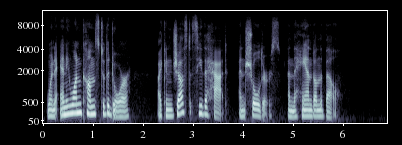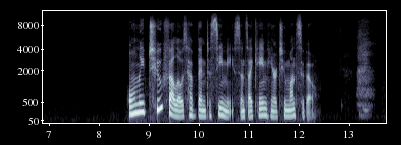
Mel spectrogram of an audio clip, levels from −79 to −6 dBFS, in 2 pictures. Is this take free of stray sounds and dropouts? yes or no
no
